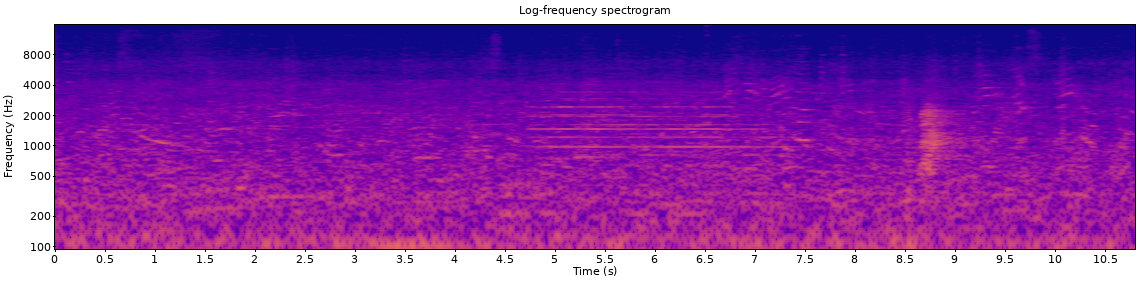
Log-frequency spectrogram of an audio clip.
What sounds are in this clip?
car horn, unidentified human voice, dog barking or whining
